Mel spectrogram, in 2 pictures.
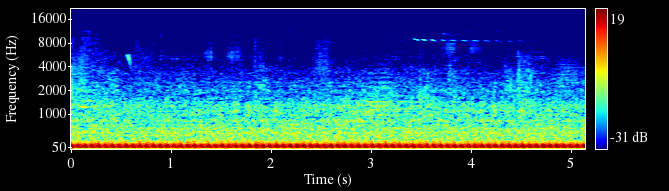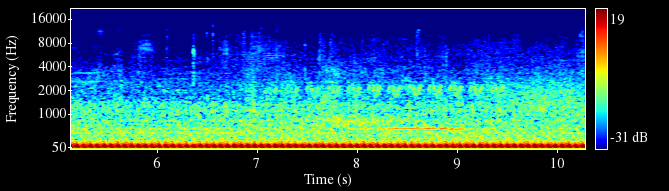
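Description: An SUV engine runs with a low, pulsing rumble.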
